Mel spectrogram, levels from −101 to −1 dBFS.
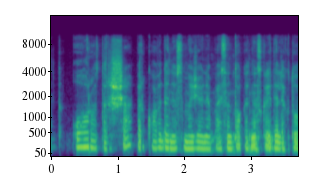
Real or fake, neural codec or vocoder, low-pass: real; none; 9.9 kHz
